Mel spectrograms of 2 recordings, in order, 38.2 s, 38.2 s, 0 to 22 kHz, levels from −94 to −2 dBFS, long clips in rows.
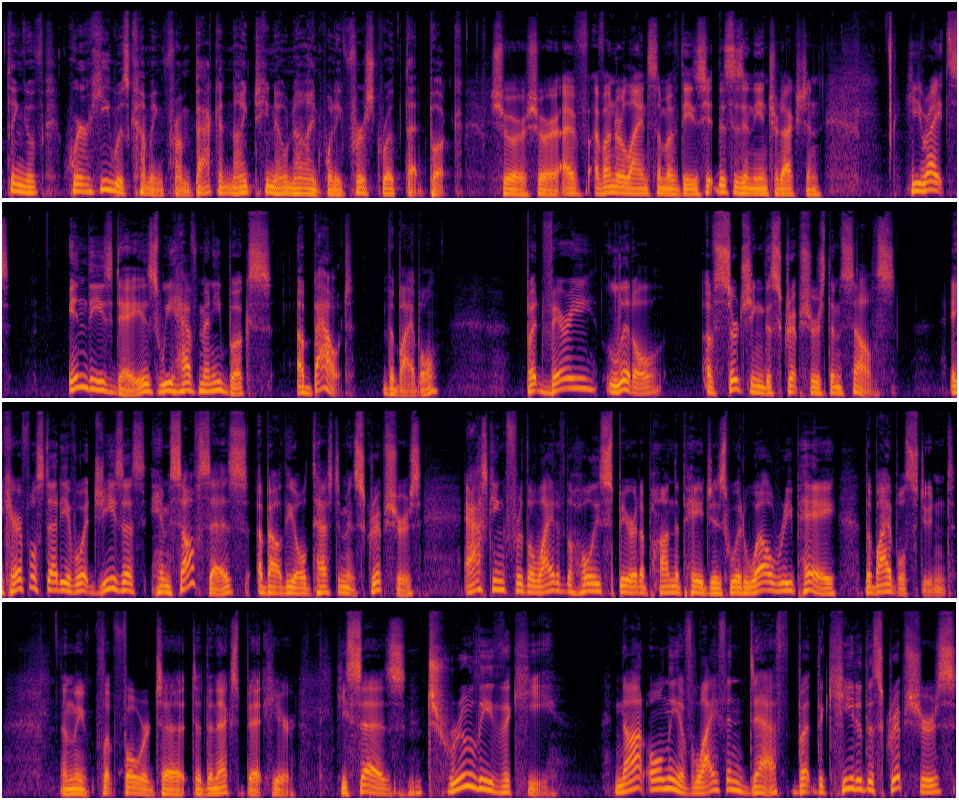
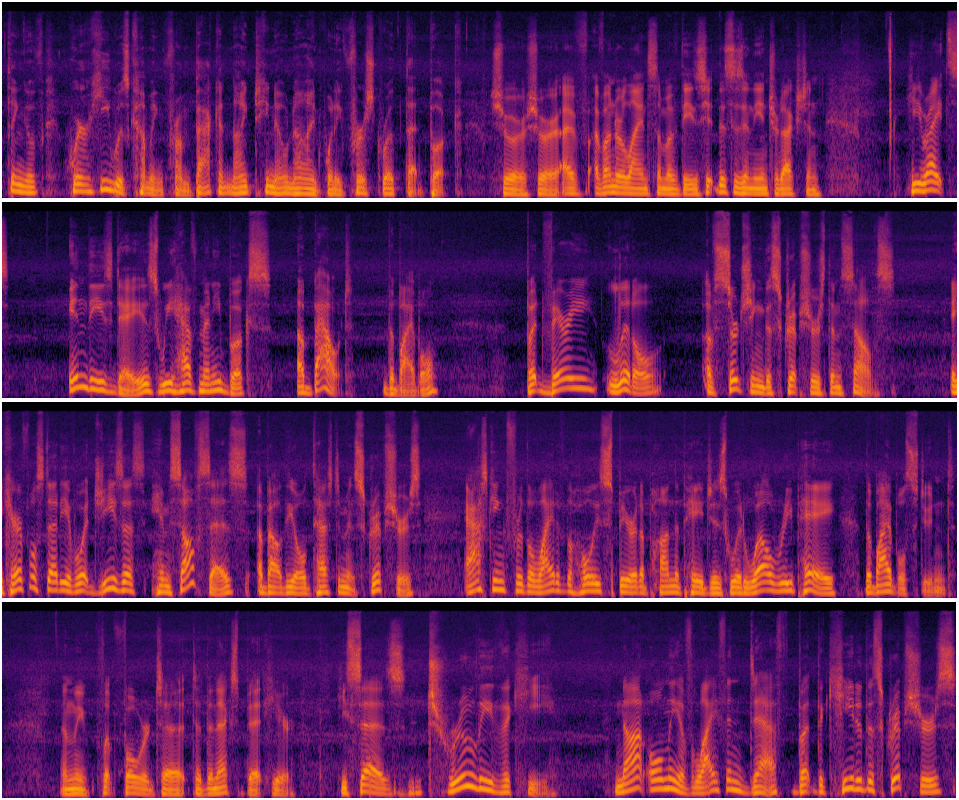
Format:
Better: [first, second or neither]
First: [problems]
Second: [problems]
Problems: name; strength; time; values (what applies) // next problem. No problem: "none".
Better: first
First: none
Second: hiss; faint; throughout; 30 dB below the speech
